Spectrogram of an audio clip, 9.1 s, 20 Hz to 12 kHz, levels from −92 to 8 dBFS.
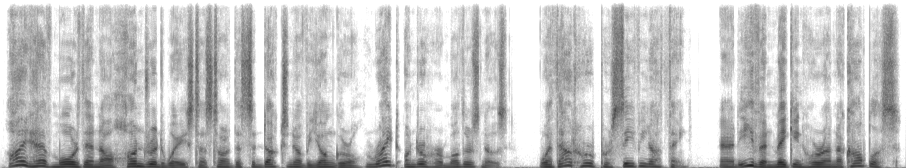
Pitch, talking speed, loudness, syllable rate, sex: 140 Hz, 205 wpm, -19 LUFS, 5.3 syllables/s, male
